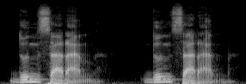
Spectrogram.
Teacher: When you say this word 사람, 시옷 becomes a 쌍시옷 sound.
